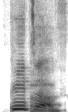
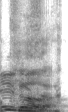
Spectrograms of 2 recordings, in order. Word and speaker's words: Pisa: Oh my goodness, it's an Italian person near the Leaning Tower Pizza. well, Pisa. Pizza. Pizza. Pizza. I mean pizza. Yeah, Pisa.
